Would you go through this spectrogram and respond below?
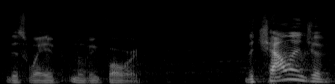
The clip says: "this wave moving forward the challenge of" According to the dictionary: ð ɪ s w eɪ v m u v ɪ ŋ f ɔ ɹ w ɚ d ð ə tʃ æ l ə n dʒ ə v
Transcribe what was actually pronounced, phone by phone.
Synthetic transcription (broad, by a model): ð ɪ s w eɪ v m u v ɪ ŋ f ɔ ɹ w ɚ d ð ə tʃ æ l ə n dʒ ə v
